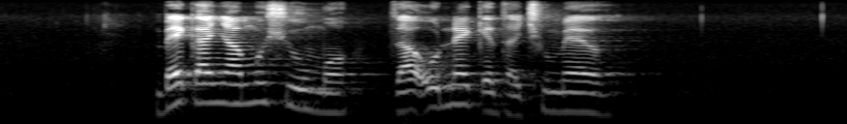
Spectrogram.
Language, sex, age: Venda, male, 18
